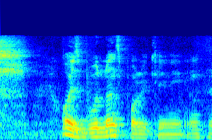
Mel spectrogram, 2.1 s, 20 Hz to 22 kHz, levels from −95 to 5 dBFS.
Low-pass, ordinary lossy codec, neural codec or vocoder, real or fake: none; none; none; real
